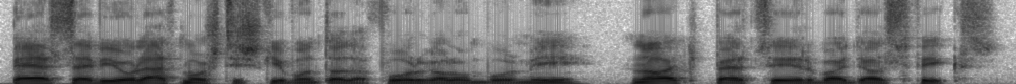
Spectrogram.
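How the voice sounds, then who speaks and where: A man's voice: low voice, close to an everyday voice. A man doing a brash, jovial buddy. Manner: loud, backslapping banter. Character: brash jovial male friend, crude and teasing.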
